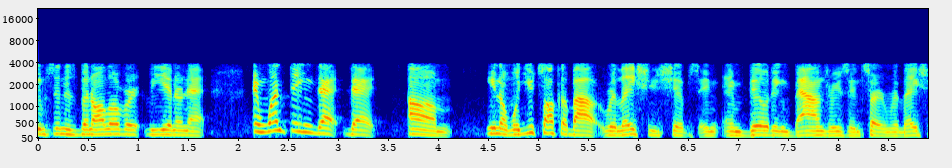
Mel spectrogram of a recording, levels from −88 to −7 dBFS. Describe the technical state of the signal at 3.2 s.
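At 3.2 s the speech is still passing through Speex coding, as it does for the whole clip. The CELP coder has too few bits for its excitation, consistent with roughly 11 kbps, so the sound turns plainly hoarse and noisy, with nothing above 3.8 kHz.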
